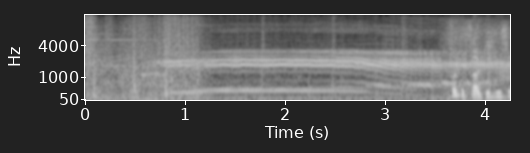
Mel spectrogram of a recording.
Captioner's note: barbarian charging sounds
